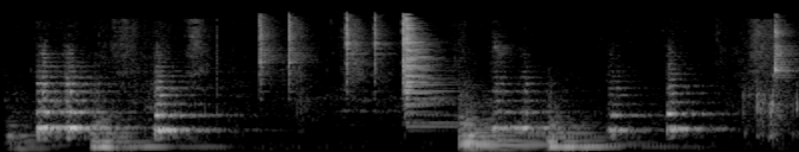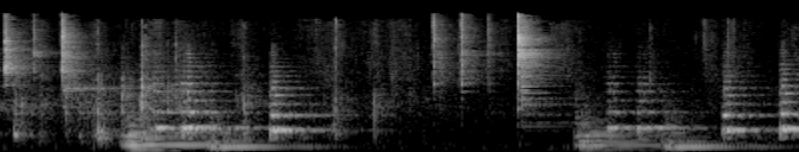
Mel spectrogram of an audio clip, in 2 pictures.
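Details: Playful pizzicato string music with cello and bass phrases repeats in short bursts separated by quieter gaps, and no animal voices are heard.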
